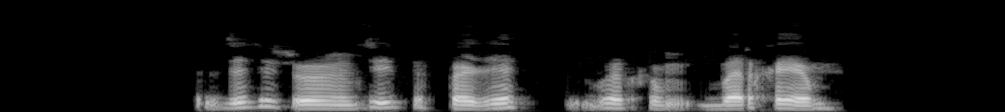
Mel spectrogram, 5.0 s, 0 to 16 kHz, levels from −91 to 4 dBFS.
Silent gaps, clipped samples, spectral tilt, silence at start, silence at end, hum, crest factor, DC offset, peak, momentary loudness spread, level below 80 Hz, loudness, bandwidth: 2.73-2.82 s; under 0.1%; -12 dB/octave; 1 s; 0.85 s; none; 18 dB; under 0.1%; -2 dBFS; 10 LU; -66 dBFS; -20 LUFS; 3.7 kHz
